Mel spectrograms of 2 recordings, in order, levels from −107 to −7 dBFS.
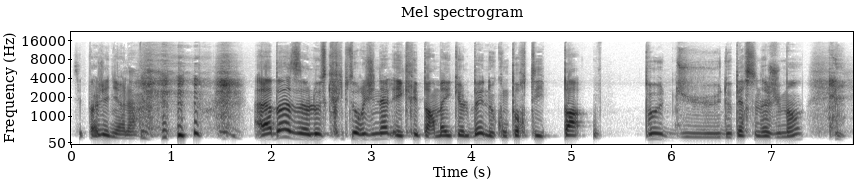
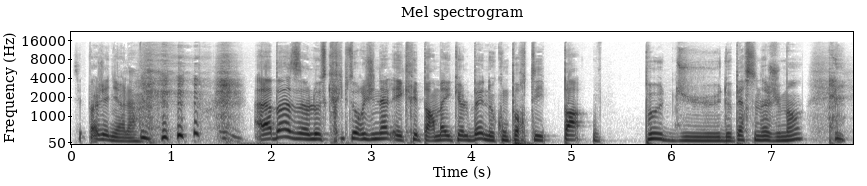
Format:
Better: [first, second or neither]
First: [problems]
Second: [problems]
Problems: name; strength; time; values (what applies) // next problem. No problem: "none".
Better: second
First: thin; very; fading below 300 Hz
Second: none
